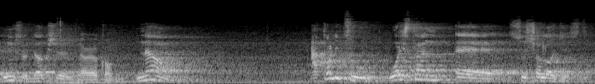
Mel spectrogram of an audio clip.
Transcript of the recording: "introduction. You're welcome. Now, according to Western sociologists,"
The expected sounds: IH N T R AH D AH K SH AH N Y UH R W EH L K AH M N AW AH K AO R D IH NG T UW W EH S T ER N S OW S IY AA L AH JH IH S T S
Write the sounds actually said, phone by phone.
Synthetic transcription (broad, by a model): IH N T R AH D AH K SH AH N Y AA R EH K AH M N AW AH K AO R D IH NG T UW W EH S T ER N S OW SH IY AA L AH JH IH S T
